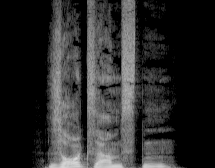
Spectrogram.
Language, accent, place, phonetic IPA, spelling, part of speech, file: German, Germany, Berlin, [ˈzɔʁkzaːmstn̩], sorgsamsten, adjective, De-sorgsamsten.ogg
- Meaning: 1. superlative degree of sorgsam 2. inflection of sorgsam: strong genitive masculine/neuter singular superlative degree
